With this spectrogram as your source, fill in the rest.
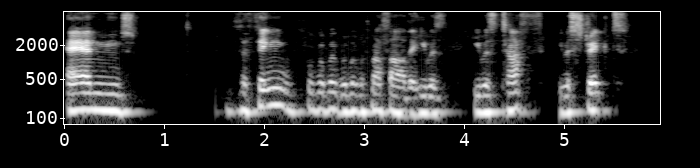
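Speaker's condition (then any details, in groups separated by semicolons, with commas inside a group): Stuttering; stutter since childhood, still present in adulthood; speaks to stage audiences, joke about impediment built into stage dialogue with Alan; childhood word avoidance, ordered food could say, fear of speaking, piano as wordless expression; repeated sounds, prolonged sounds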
